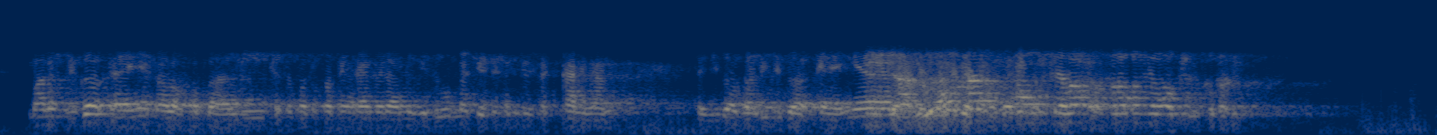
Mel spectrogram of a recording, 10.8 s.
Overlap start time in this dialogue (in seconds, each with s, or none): 6.5 s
